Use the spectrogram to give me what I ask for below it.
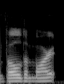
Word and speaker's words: Voldemort: Rowling came out and said afterwards, you know, you guys aren't supposed to pronounce the T on Voldemort.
